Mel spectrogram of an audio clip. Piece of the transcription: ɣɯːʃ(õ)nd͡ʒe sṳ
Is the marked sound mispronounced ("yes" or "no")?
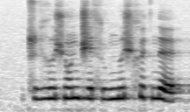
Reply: no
